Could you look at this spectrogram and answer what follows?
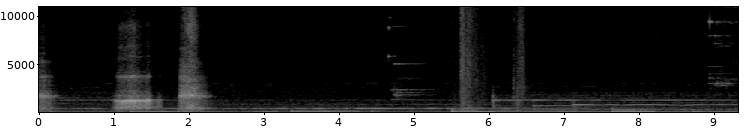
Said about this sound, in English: His breathing is steady.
